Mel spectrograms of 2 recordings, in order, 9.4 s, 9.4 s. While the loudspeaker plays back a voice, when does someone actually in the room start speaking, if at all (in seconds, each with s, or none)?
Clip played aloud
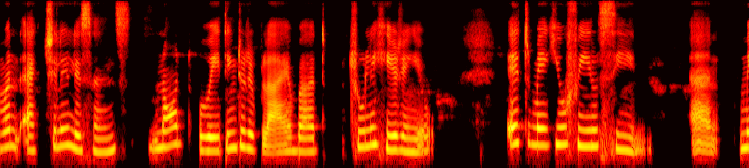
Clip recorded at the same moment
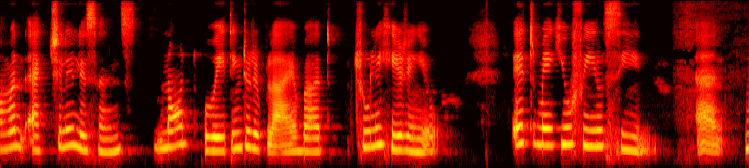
none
